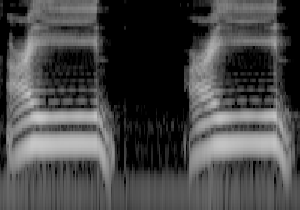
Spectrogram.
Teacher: এই আইন যে হরফ এটাও কিন্তু কন্ঠের মাঝখান থেকে উচ্চারণ করতে হবে আইন আইন জবর জের পেশ দিয়ে যদি আমরা চেষ্টা করি উচ্চারণ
